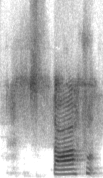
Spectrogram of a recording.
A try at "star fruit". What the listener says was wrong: Lại foot, đọc thành foot rồi. Đấy, được chữ đầu thì mất chữ sau, con tự sửa đi, tự cười khi nào con nói yes thì được.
